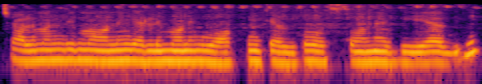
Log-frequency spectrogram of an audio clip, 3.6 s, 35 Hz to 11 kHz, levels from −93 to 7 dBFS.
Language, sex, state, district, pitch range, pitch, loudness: Telugu, female, Andhra Pradesh, Visakhapatnam, 160-180 Hz, 175 Hz, -17 LUFS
